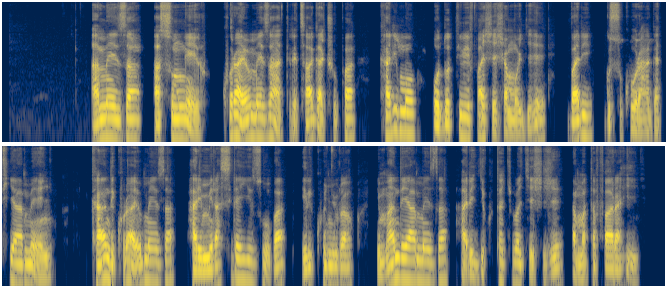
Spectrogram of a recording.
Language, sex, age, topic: Kinyarwanda, male, 18-24, finance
